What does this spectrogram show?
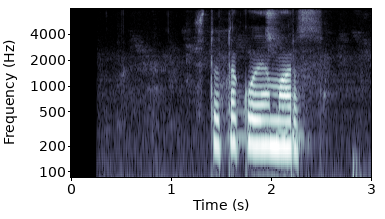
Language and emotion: Russian, neutral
